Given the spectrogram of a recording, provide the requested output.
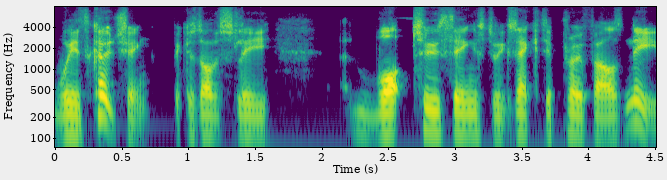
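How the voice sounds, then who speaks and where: With an American accent, a man speaks at a fairly low pitch and a fairly quick pace. The sound is dry and close with no echo, and the background is quiet. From UK. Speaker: business school program director and professor. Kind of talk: interview.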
